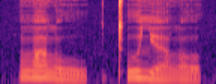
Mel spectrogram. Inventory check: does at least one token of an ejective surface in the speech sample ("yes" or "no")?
yes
